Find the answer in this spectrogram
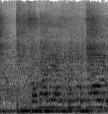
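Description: Loud music played by the DJ over the hall's sound system, with a deep bass line and a melody above it.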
